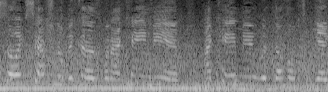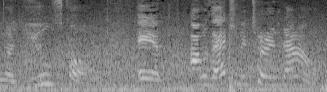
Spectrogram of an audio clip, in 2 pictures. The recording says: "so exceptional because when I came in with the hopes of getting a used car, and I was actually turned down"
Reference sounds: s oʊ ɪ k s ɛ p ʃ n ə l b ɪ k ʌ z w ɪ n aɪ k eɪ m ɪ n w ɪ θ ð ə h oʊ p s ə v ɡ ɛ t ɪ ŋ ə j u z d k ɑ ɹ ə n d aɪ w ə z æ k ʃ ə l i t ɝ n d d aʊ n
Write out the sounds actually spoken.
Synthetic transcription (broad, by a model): s oʊ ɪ k s ɛ p ʃ n l b ɪ k ʌ z w ɪ n aɪ k eɪ m ɪ n w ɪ ð ə h oʊ p s ə v ɡ ɛ t ɪ ŋ ə j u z k ɑ l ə n aɪ w ə z æ k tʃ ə l i t ɝ n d d aʊ n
